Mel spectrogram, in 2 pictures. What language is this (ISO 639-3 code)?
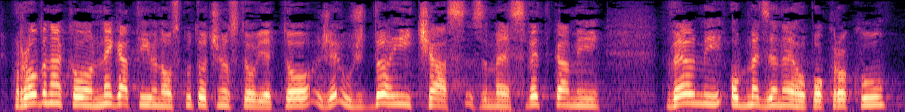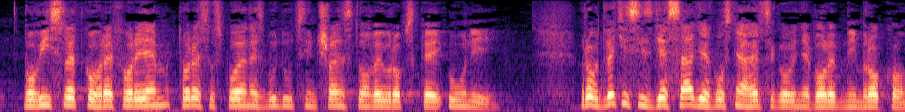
slk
